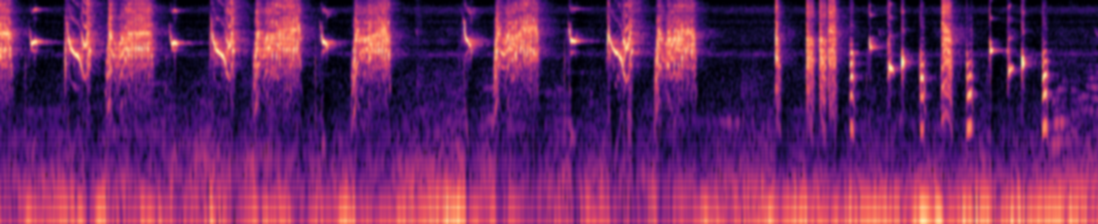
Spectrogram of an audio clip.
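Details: Long-tailed shrike song played to coax a bird into singing: loud rasping bursts alternating with thin whistled upslurs, then a run of quick high chips and trills.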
